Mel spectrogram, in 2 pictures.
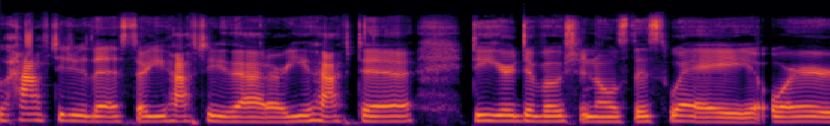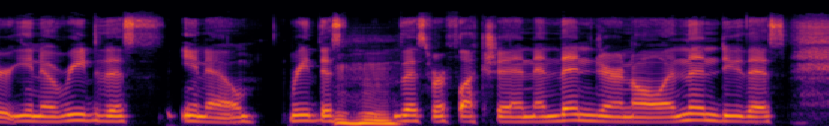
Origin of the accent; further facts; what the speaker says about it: Houston, Texas, United States; also born or lived in Chicago / Dallas; I grew up in between Chicago, where I was born, and then I moved to Texas when I was about 6 years old, to Dallas, Texas.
